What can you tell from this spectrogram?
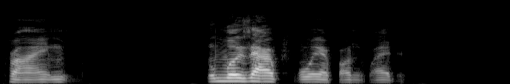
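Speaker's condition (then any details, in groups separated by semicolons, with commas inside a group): Cerebral palsy; speech affected by cerebral palsy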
